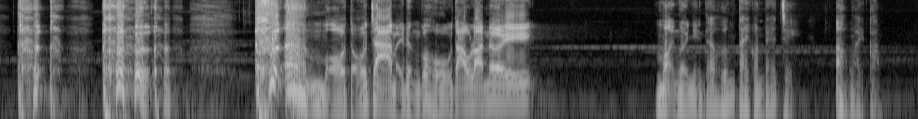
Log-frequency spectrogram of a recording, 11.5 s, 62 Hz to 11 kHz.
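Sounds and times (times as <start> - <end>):
man coughing hard and choking on water: 0.2 - 2.3, 3.2 - 3.9
speech: 0.4 - 0.7, 1.5 - 2.7, 3.4 - 6.8, 8.2 - 11.1.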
